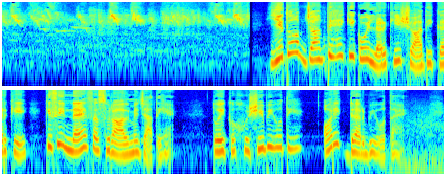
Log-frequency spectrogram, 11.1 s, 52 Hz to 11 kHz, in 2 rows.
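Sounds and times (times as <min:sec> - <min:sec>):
small birds twittering: 0:00.0 - 0:03.2.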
